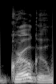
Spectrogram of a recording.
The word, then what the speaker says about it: Grogu: Yeah. Grogu. Yeah, Grogu. You said it right the first time.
